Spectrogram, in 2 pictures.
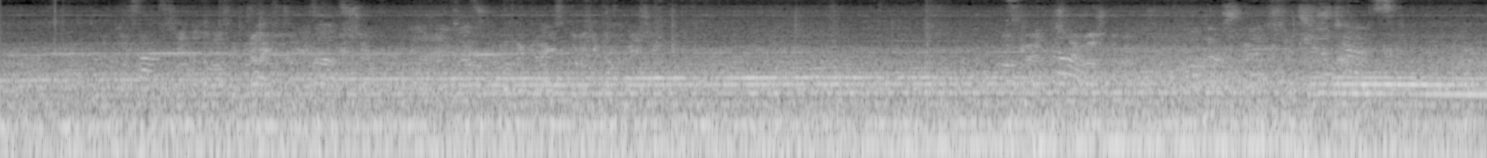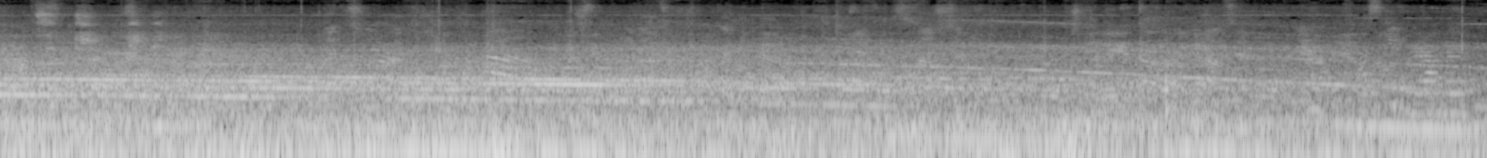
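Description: Tyres roll on the road beneath the bus.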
